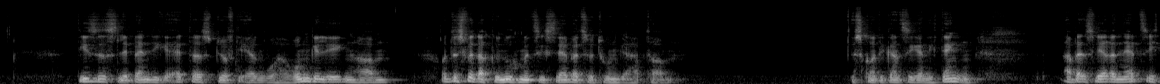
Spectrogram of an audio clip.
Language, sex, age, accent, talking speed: German, male, 60-79, German, 155 wpm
